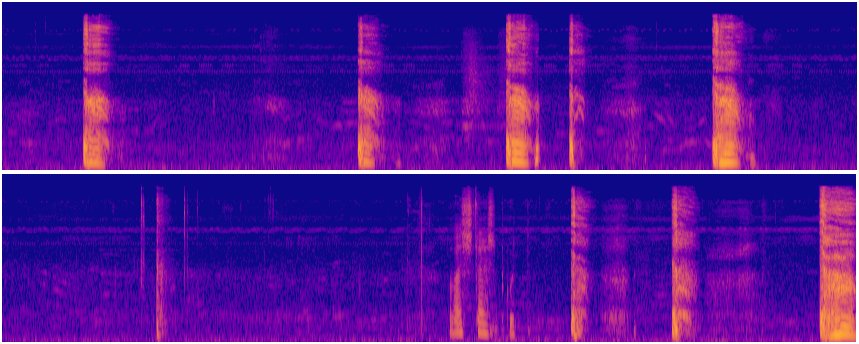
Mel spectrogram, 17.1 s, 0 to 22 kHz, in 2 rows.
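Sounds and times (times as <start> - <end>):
person coughing: 0.8 - 1.2, 14.2 - 14.5, 15.3 - 15.5, 16.8 - 17.0.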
